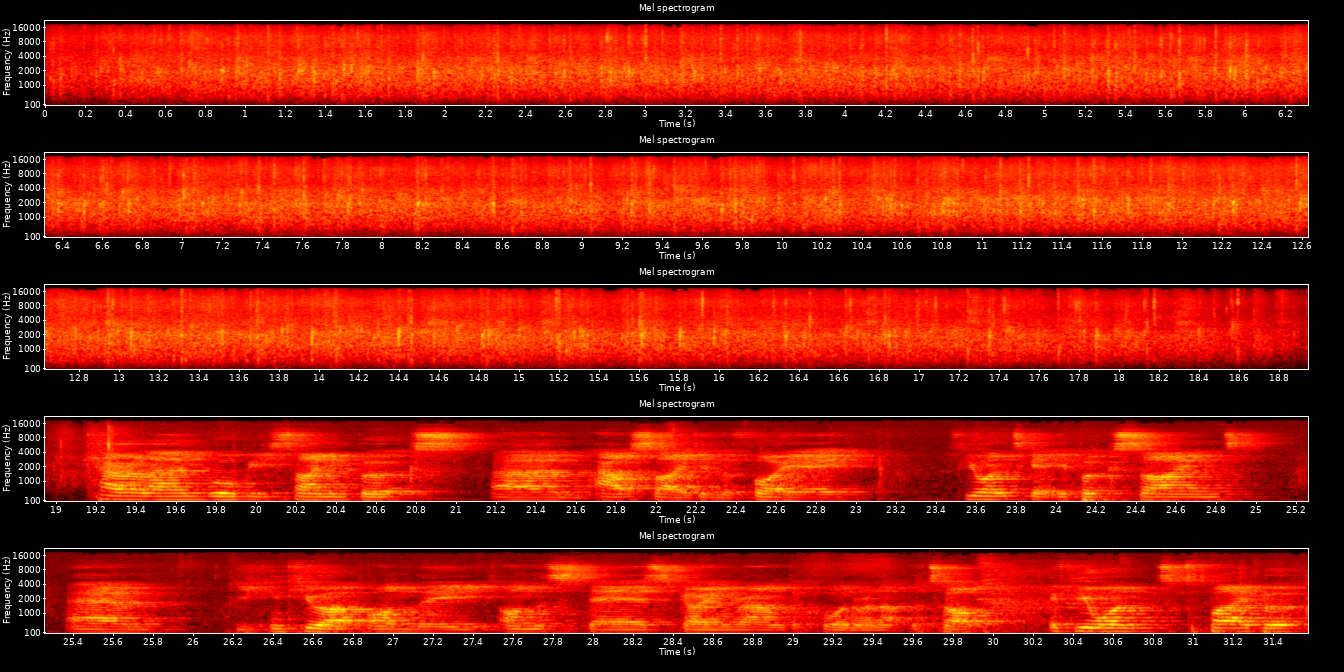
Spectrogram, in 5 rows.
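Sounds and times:
large audience applause: 0.0 - 19.2
speech: 19.2 - 31.5.

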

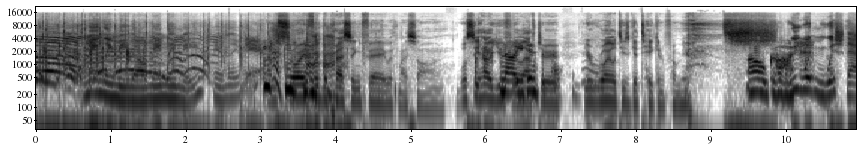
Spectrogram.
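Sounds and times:
audience clapping: 0.0 - 4.7
laughter: 0.1 - 5.0, 5.8 - 7.7, 8.6 - 10.4
speech: 1.0 - 10.9.

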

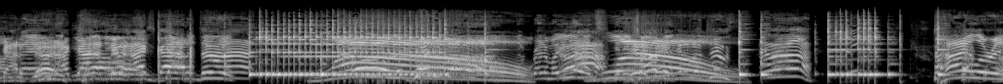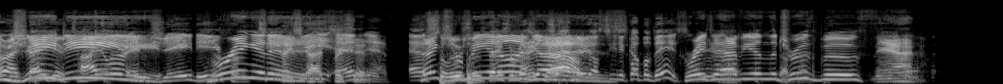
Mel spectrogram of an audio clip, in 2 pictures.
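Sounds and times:
laughter: 0.0 - 2.4, 3.4 - 7.4, 9.3 - 19.3
speech: 0.0 - 3.0, 12.1 - 19.4
cowbells being banged: 2.2 - 5.0, 7.2 - 9.7.

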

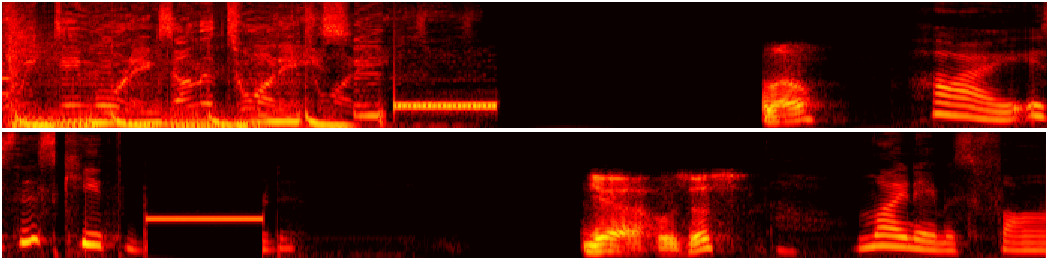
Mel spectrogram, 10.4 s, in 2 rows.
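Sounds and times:
speech: 0.8 - 2.2, 3.8 - 6.8, 8.1 - 10.4
telephone ringing tone as prank call connects: 1.9 - 2.5.

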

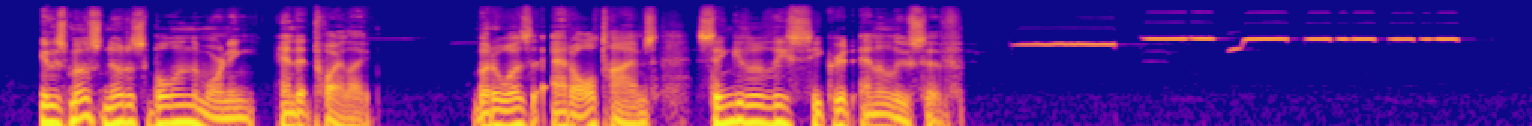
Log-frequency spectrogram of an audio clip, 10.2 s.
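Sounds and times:
speech: 0.3 - 2.6, 3.2 - 6.5
white-throated sparrow whistling song: 2.5 - 3.2, 6.4 - 10.0.

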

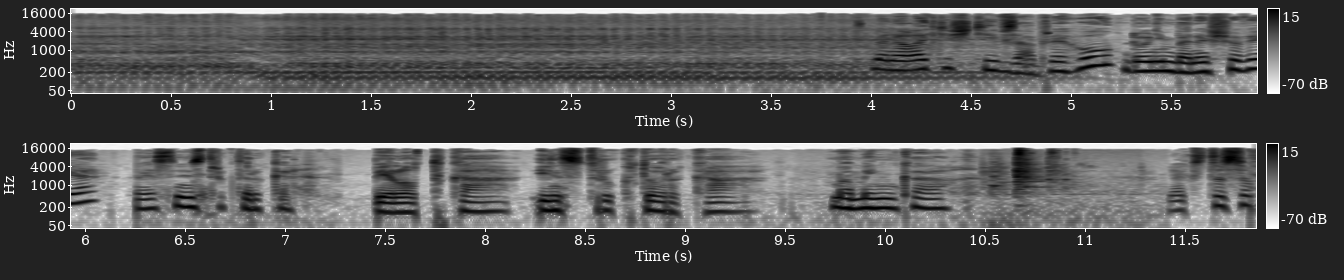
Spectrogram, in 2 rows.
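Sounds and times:
ultralight aircraft taxiing: 0.0 - 5.0
speech: 4.0 - 10.6, 11.4 - 11.8.

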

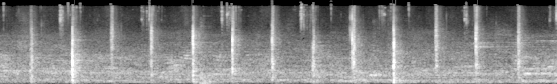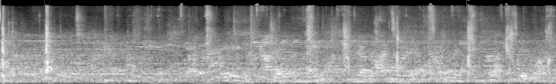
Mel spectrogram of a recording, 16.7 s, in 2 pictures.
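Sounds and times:
crowd murmur in the Apple store in Sanlitun, Beijing: 0.0 - 16.6.

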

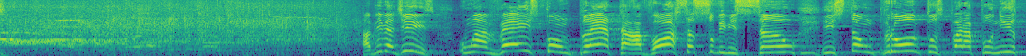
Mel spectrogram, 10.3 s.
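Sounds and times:
audience clapping: 0.0 - 3.9
speech: 3.6 - 10.2.

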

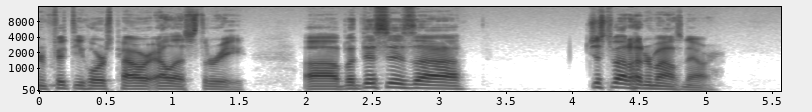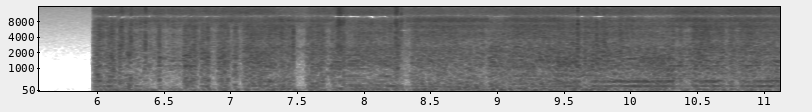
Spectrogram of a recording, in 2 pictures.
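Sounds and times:
speech: 0.0 - 3.3, 4.1 - 5.1
wind noise on the microphone: 6.0 - 11.1.

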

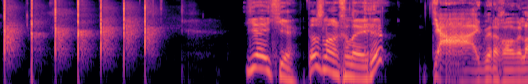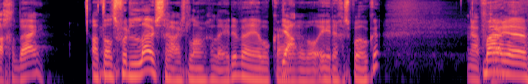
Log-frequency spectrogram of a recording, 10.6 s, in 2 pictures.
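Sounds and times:
applause: 0.0 - 1.8
speech: 2.5 - 10.5.

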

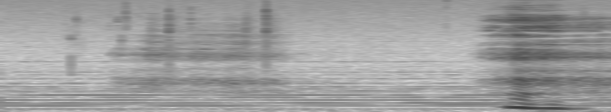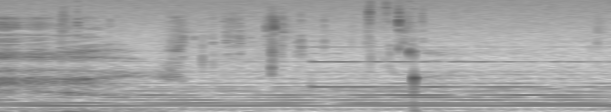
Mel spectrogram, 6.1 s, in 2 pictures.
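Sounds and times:
yawn: 0.6 - 1.6, 2.4 - 4.2.

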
